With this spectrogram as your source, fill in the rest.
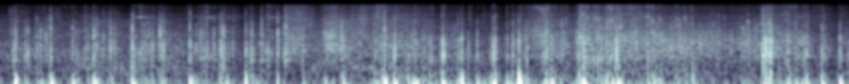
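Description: Fingertips tap quickly on the front face of a flat, black faux leather zippered case held against the chest just below the microphone. The result is a rapid, uneven patter of soft, dull thumps, heavy in the lows, with a faint papery crackle and almost no ring after each tap.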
